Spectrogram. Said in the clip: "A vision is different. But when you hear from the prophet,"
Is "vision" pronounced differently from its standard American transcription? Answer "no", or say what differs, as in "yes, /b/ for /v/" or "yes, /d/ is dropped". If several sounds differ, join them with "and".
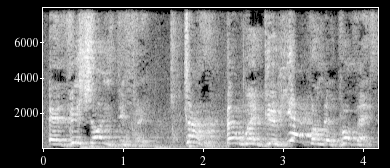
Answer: yes, /ʃ/ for /ʒ/ and /n/ is dropped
